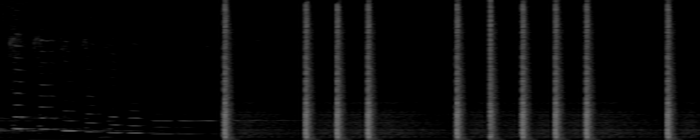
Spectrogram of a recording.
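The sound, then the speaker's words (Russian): A crow's beak knocks on a door: about ten sharp, loud raps in uneven clusters, following a brief descending melodic phrase. No one speaks. “Клювом в дверь ворона била, пока всех не разбудила.”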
